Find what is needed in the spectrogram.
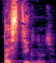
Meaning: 1. to comprehend 2. to befall, to happen (to) (esp. of misfortune)
- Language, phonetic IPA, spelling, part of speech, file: Russian, [pɐˈsʲtʲiɡnʊtʲ], постигнуть, verb, Ru-постигнуть.ogg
